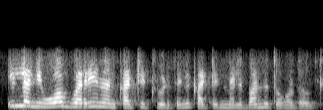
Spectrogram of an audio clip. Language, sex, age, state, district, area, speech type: Kannada, female, 18-30, Karnataka, Chitradurga, rural, conversation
